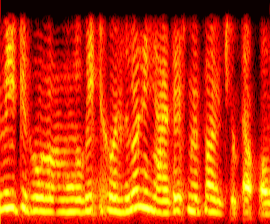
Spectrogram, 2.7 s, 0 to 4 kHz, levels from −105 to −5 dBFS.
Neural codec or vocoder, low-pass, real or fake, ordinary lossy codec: codec, 16 kHz, 1 kbps, FreqCodec, smaller model; 3.6 kHz; fake; none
